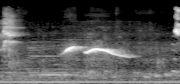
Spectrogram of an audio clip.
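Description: Brown-headed parrot giving a two-note wolf whistle about a second in: a short rising note, then a longer one that rises and falls. The whistle follows a brief noisy burst right at the start.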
